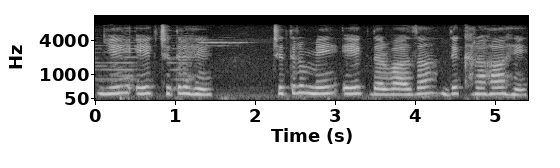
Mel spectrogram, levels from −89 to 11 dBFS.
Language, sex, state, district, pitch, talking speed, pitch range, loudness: Hindi, female, Madhya Pradesh, Bhopal, 250 Hz, 120 wpm, 235-260 Hz, -15 LUFS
